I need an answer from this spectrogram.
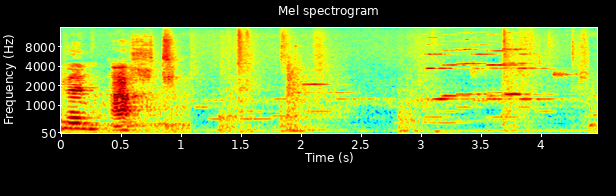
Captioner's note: the phone rings in the museum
